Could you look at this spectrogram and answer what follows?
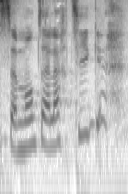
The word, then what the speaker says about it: Samantha Lartigue: Bonjour, je suis Samantha Lartigue. But I like more the English accent on my name.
